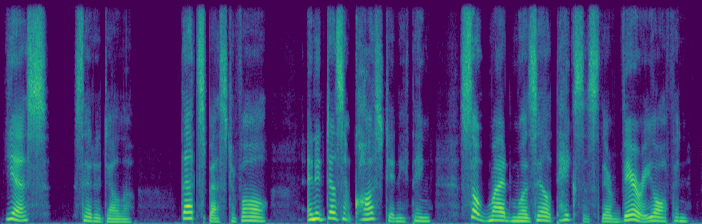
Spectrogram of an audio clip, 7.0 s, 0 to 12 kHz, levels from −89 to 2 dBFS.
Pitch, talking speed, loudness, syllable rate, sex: 210 Hz, 160 wpm, -18 LUFS, 5.6 syllables/s, female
